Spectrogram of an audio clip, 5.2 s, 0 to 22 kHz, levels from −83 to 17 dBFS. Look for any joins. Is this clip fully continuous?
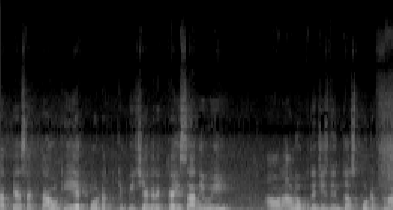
yes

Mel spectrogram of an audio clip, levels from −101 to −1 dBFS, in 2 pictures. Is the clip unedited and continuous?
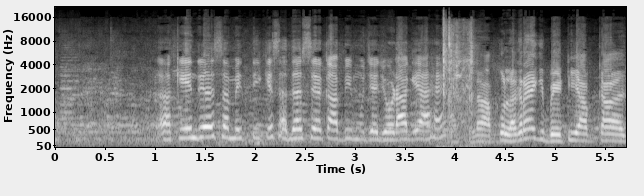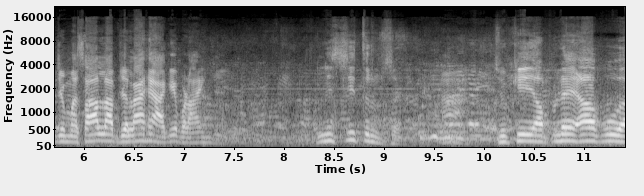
no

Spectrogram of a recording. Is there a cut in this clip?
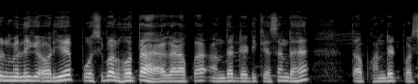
no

